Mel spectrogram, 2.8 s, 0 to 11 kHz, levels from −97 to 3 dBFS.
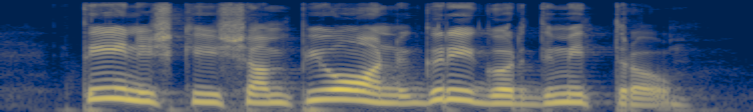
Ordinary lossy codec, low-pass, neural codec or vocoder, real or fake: none; 9.9 kHz; none; real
